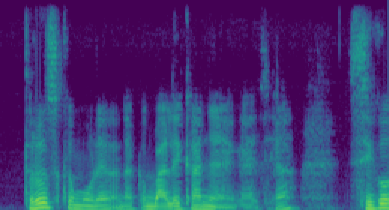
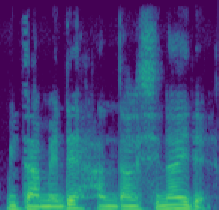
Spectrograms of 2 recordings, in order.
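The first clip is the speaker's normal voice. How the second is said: faster, natural-speed Japanese; sped up. Shown as a demonstration. Teacher repeats the phrase at natural speed for learners. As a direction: run the phrase together quickly. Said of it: "Jadi kalau kita percepat".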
